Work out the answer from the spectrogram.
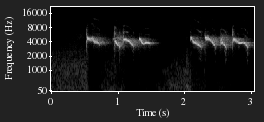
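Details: Oriental white-eye kept as a caged songbird, V2 bird in build-up form, gives high, sweet twittering phrases in two bursts with a pause between, notes sliding down and up in quick succession.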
